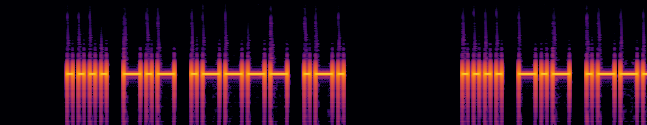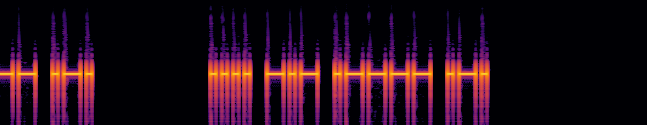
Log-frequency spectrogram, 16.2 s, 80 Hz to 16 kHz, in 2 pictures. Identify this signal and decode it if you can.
Morse code, heard as a keyed tone, about 17 wpm, 700 Hz. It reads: HK1R HK1R HK1R
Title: DXCC-100 Call Signs - 4 Characters - Repeated 3x - 17wpm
